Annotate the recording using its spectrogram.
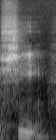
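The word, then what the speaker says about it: sídhe: this the she it's written today but it's pronounced the she and joined them half in this world and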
